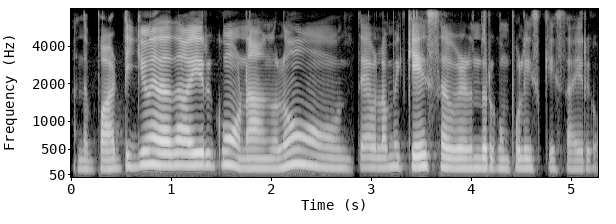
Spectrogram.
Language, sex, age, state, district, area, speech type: Tamil, female, 30-45, Tamil Nadu, Mayiladuthurai, urban, spontaneous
